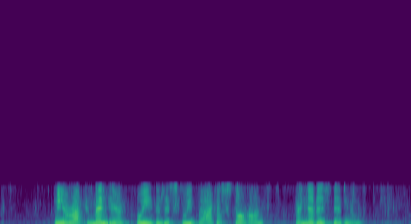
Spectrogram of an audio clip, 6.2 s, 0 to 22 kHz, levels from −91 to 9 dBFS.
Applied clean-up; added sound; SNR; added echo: neural separator model SepFormer DNS4.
